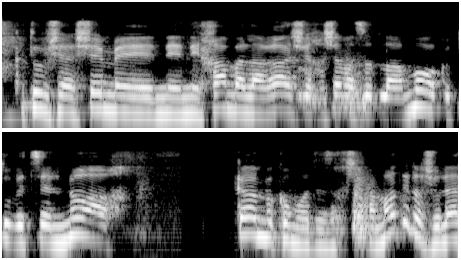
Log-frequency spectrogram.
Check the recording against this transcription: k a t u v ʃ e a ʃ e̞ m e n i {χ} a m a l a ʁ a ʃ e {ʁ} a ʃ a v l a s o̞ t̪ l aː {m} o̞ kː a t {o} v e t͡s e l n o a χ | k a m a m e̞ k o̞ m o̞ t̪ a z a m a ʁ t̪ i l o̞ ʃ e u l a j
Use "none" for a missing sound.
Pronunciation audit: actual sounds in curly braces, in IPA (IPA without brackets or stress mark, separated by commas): χ, χ, m, u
